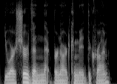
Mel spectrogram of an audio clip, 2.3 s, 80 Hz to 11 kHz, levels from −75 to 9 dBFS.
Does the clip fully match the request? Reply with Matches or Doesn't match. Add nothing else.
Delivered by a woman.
Doesn't match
